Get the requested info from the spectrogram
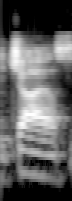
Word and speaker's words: Giles: It's a hard G, Giles.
